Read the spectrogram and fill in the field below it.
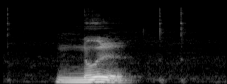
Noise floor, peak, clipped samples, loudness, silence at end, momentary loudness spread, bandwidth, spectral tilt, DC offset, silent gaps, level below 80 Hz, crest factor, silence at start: -54 dBFS; -2 dBFS; under 0.1%; -16 LUFS; 1 s; 21 LU; 11.5 kHz; -8 dB/octave; under 0.1%; none; -56 dBFS; 18 dB; 0.55 s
